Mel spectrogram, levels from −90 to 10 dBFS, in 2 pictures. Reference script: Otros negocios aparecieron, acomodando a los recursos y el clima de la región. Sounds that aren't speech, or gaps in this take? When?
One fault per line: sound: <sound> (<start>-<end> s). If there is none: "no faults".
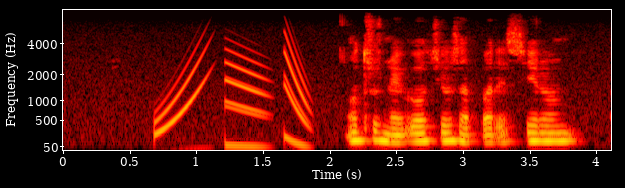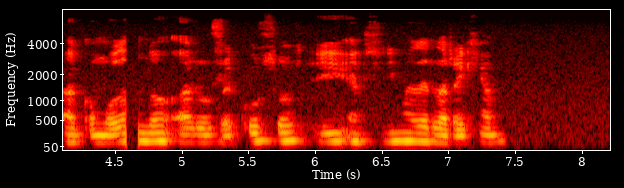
sound: chirp (0.7-1.9 s)
sound: dropout (4.6-4.7 s)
